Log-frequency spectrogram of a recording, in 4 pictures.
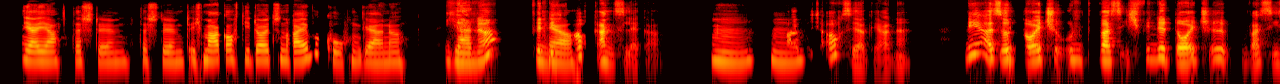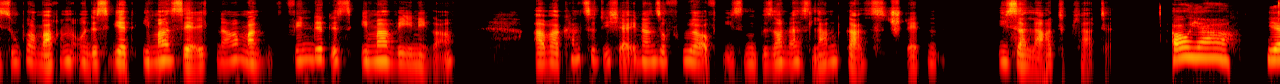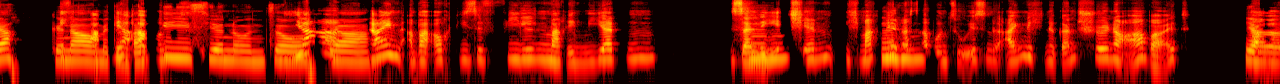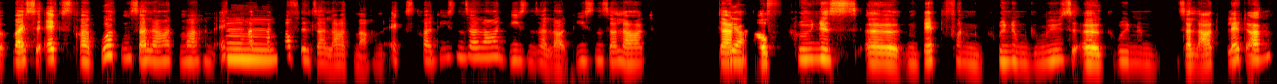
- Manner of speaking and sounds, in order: surprised: "Au ja!"; stressed: "Radieschen"
- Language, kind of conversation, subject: German, unstructured, Welche Küche magst du am liebsten, und was isst du dort besonders gern?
